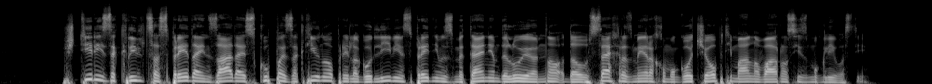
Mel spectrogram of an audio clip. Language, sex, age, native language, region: Slovenian, male, 18-29, Slovenian, Southeast Slovenia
